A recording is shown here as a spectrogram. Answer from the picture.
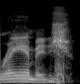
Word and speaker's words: Ramage: Unoriginally or not, his name is Brian Ramage, which rhymes with damage.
